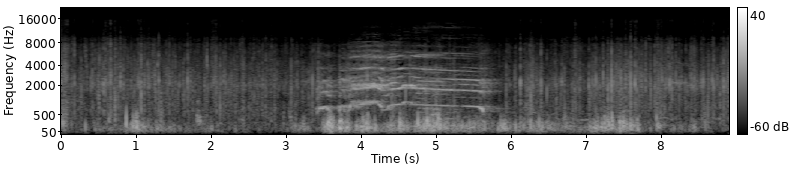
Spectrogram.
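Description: A rooster crows once, a single call of about two seconds that steps up in pitch, over scattered low thumps.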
